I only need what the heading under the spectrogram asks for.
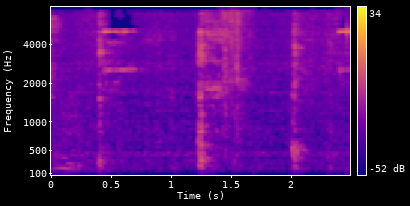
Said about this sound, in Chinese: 你那个尘肺病，你犯病的时候有啥不舒服吗？ 一直咳的， 咳的疼。肺不舒服。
